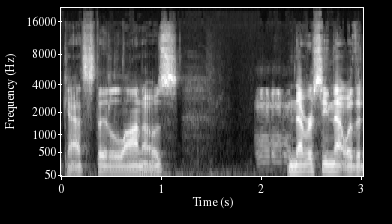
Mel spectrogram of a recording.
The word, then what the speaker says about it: Castellanos: few um cast Castellanos even though I thought it was Castellanos but apparently he pronounces it Castellanos never seen that with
